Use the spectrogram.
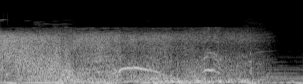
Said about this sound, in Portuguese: Os vidros vieram abaixo pelo estrondo causado pelo voo rasante de um avião militar.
